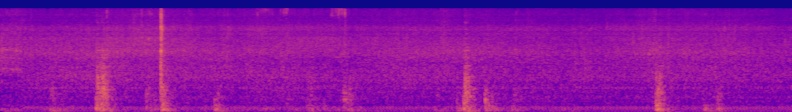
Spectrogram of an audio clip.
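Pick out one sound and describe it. A hammer strikes a wooden post.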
